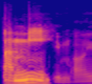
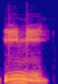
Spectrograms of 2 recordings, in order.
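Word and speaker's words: עמי: No pronuncies, tú eres mi pueblo, a mí, con pataj en la ain, sino tú estás conmigo, imi, con un hik en la ain, lo que significa asociarse conmigo.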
